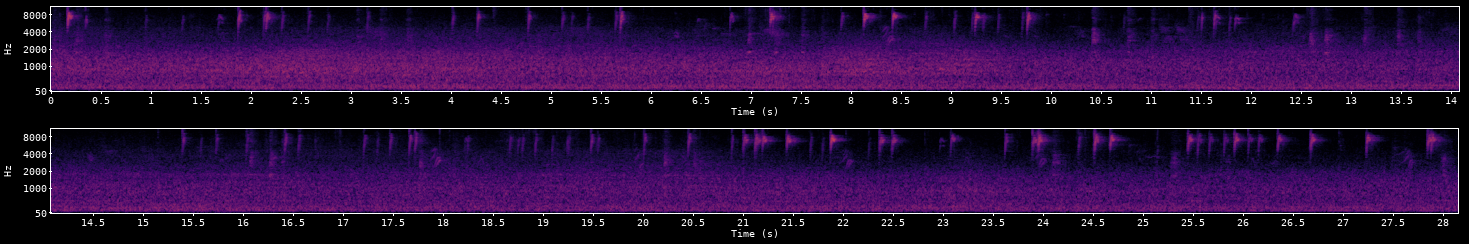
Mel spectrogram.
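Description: Small birds chirping in the background, short high chirps scattered throughout and coming thicker in the last several seconds, over a steady hiss.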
